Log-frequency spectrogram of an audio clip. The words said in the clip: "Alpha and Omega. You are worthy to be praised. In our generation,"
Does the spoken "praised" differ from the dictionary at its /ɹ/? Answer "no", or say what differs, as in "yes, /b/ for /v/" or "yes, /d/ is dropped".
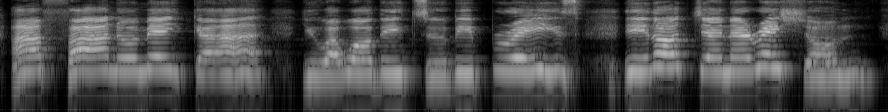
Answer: no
